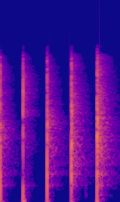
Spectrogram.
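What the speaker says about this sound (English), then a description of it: "I'm gonna give a little round of applause" One person claps five times at an even, unhurried pace, each clap sharp and close with a short ringing tail, the handclaps alone against a quiet background.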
